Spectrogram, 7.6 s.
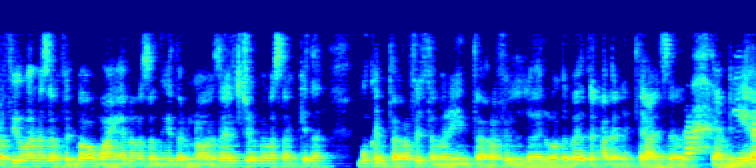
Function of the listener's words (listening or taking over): taking over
